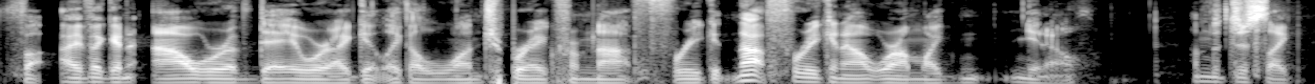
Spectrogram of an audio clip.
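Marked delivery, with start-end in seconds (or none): none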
